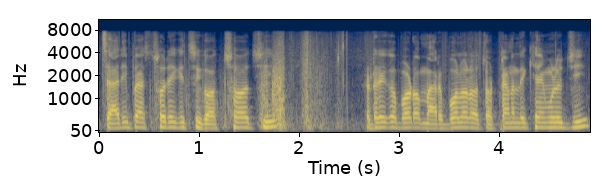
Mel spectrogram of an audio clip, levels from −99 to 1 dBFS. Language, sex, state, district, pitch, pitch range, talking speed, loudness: Odia, male, Odisha, Nuapada, 150 Hz, 140-150 Hz, 145 wpm, -16 LUFS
